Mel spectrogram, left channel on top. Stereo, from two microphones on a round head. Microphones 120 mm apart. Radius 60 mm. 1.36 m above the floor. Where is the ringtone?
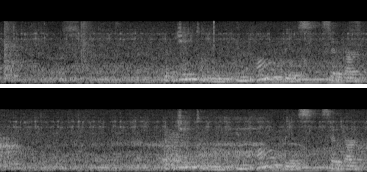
I don't hear a ringtone.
